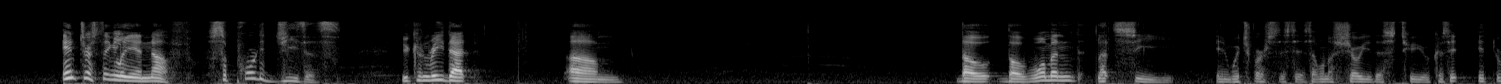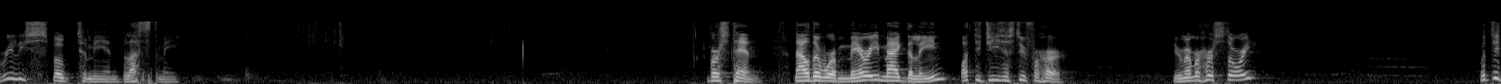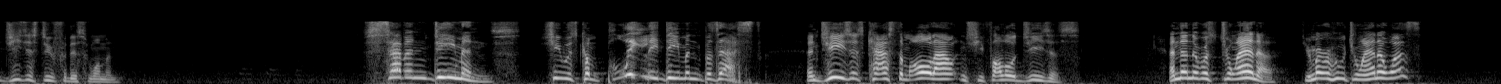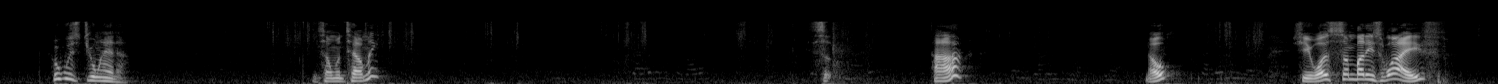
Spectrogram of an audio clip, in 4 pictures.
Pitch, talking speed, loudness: 175 Hz, 100 wpm, -21 LUFS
